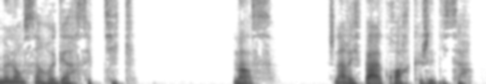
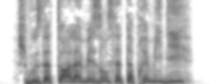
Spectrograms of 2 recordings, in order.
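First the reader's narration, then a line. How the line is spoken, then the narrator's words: Shouting after them. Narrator (French): je crie après eux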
